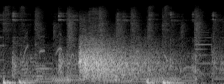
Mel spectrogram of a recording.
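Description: A ping-pong ball clicks back and forth in a quick rally between two players, several sharp hits spaced irregularly over a busy background with a faint low hum.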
